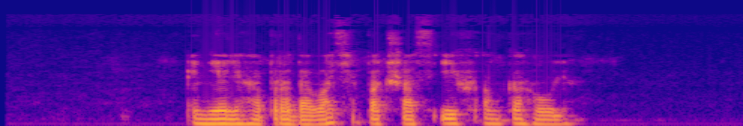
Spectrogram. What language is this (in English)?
Belarusian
